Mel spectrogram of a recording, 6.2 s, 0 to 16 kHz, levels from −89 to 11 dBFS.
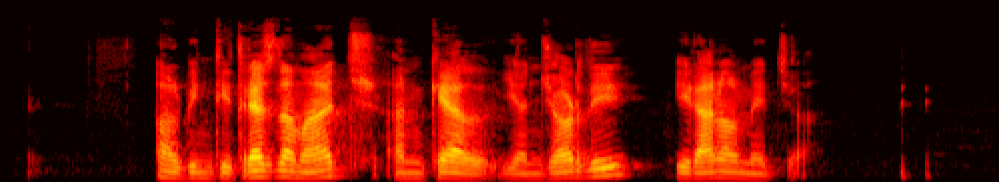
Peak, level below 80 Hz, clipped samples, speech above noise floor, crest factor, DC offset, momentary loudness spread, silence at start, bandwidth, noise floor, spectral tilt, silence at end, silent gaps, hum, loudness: -2 dBFS; -74 dBFS; under 0.1%; 51 dB; 26 dB; under 0.1%; 15 LU; 1 s; 11 kHz; -78 dBFS; -3.5 dB/octave; 1.3 s; none; none; -26 LUFS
